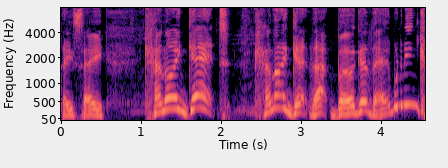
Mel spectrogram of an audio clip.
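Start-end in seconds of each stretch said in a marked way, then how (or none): 1.0-4.1 imitated American accent. Imitating people ordering a burger the new way: imitating an American accent.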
